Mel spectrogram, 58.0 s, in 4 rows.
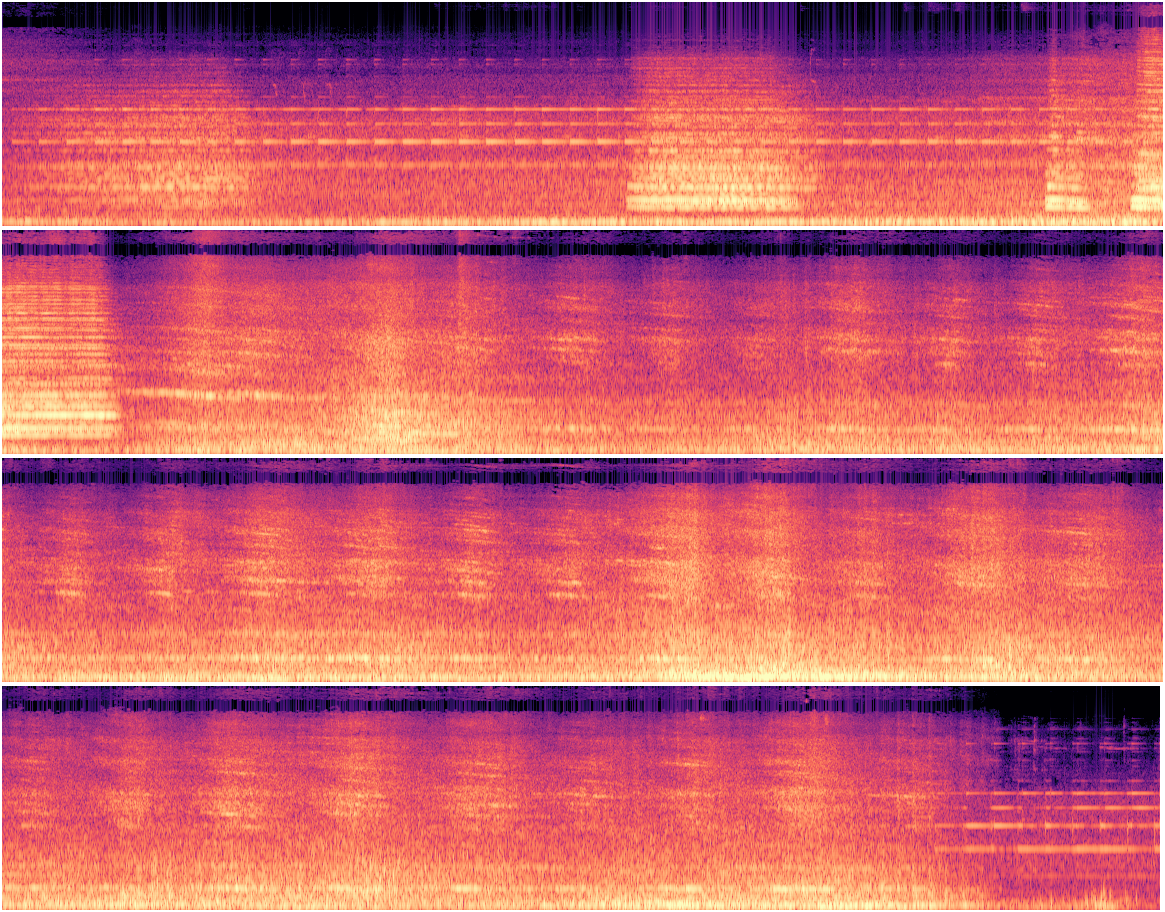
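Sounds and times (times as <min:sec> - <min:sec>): freight train wheels rumbling on rail: 0:00.0 - 0:58.0.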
